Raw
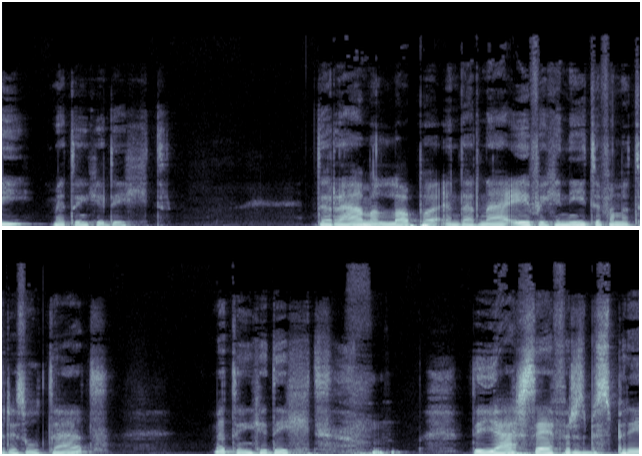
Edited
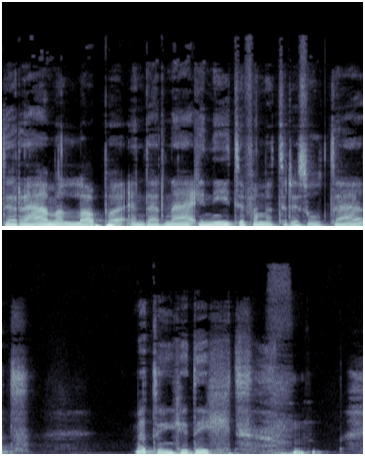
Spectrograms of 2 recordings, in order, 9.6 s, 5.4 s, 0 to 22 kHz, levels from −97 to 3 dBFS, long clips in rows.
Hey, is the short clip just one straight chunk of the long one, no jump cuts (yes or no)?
no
